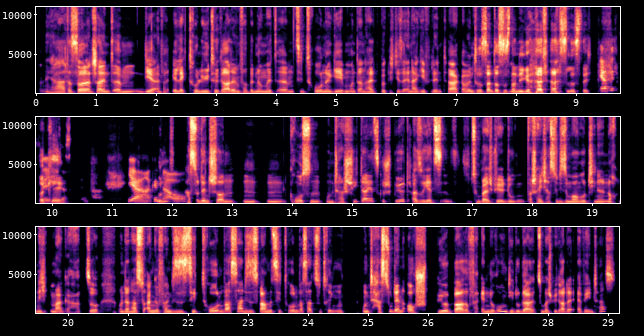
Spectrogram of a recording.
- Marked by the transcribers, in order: laughing while speaking: "gehört hast"; unintelligible speech; other background noise
- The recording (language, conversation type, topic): German, podcast, Wie sieht dein Morgenritual an einem normalen Wochentag aus?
